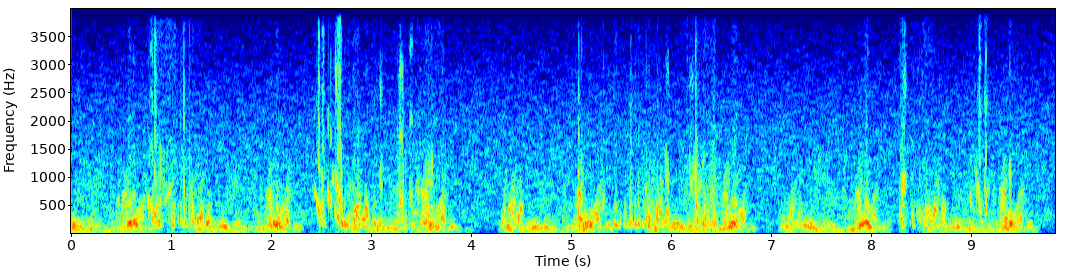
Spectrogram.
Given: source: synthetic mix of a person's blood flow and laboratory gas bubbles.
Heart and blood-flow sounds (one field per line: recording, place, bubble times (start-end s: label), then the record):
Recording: Doppler ultrasound of blood flow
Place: precordium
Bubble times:
0.73-1.35 s: bubbles
2.40-2.86 s: bubbles
3.00-3.11 s: bubbles
3.22-3.72 s: bubbles
5.00-5.15 s: bubbles
5.29-5.36 s: bubbles
5.39-6.00 s: bubbles
6.15-6.49 s: bubbles
8.27-8.66 s: bubbles
8.97-9.19 s: bubbles
9.36-9.44 s: bubbles
From the record:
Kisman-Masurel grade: 232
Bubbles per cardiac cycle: several, 3 to 8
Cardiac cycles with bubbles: 50 to 99%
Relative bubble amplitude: moderate (0.250 to 0.450)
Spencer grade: 3 (all of the cardiac periods contain showers or single bubble signals, but not dominating or overriding the cardiac motion signals)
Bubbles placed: anywhere in the cardiac cycle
